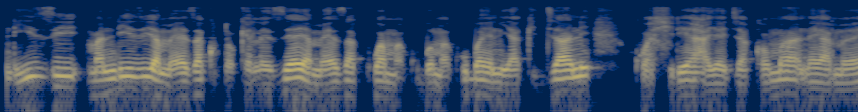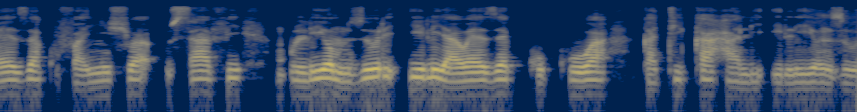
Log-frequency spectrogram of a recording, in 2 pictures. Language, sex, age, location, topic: Swahili, male, 25-35, Kisii, agriculture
